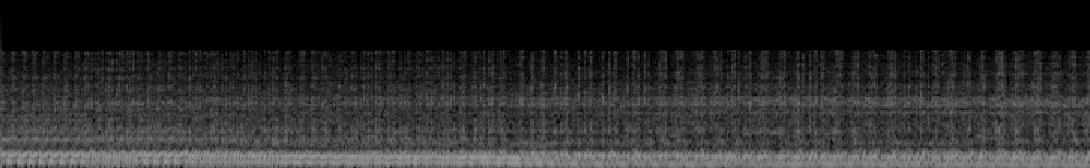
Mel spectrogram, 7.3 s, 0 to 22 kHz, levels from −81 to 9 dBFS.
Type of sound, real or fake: real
